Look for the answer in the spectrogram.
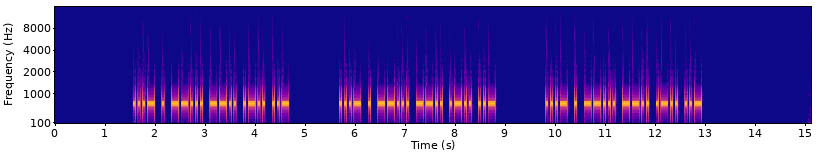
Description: Morse code, heard as a keyed tone, about 25 wpm, 700 Hz. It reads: VE7ZLU VE7ZLU VE7ZLU
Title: DXCC-100 Call Signs - 6 Characters - Repeated 3x - 25wpm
